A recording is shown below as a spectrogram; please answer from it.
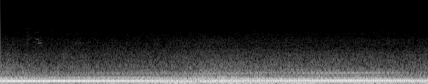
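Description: Dodge Challenger 6.4's HEMI V8 exhaust, through Flowmaster Super 10 mufflers, heard from inside the cabin at highway cruising speed. It is a steady low drone with road noise under it.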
